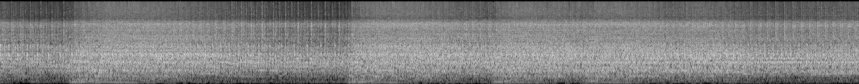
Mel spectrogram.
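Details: VAZ 2106 at idle: rapid, light ticking riding over the engine and speeding up with revs; valve tapping from the top end.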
